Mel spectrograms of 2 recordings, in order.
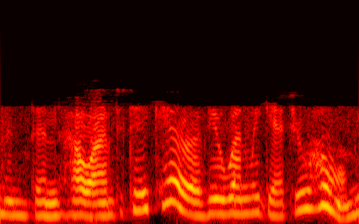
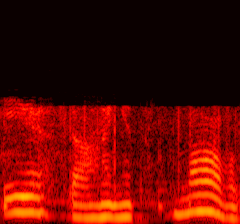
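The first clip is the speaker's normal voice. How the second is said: flat, unexcited, going-through-the-motions, unenthusiastic tone; 4 dB quieter than usual. Answering a husband's happy news about his sight: not sounding excited. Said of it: "you don't sound very excited".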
